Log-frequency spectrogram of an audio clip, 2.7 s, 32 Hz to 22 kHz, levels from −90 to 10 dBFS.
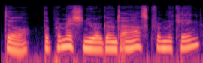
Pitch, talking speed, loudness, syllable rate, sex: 155 Hz, 245 wpm, -15 LUFS, 5.6 syllables/s, male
